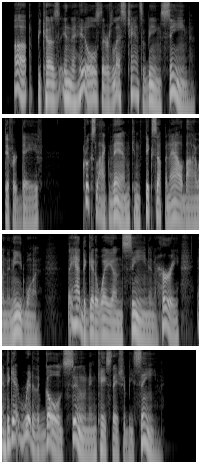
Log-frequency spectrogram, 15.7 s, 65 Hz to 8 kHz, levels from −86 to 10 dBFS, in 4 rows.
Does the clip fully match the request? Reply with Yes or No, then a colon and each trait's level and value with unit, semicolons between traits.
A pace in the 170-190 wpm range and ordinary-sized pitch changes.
No: average, 185 wpm; wide, 6.2 semitones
